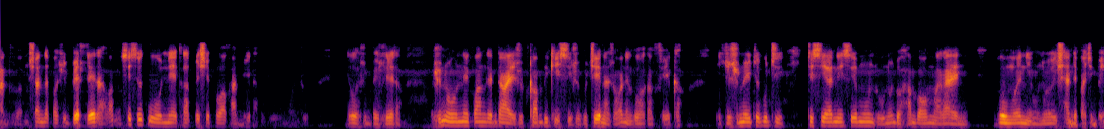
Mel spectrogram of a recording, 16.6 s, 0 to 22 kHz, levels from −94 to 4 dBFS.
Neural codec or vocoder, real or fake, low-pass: codec, 16 kHz, 4 kbps, FunCodec, trained on LibriTTS, 50 frames a second; fake; 5.4 kHz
